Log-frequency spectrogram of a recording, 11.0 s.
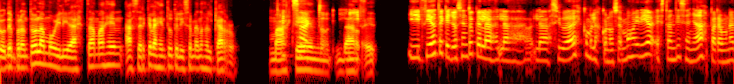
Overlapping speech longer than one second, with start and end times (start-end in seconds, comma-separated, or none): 4.1-5.4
